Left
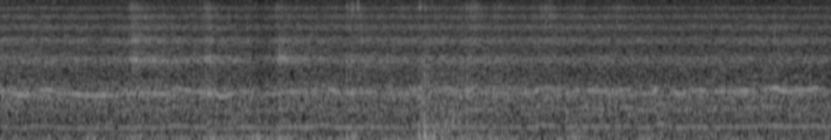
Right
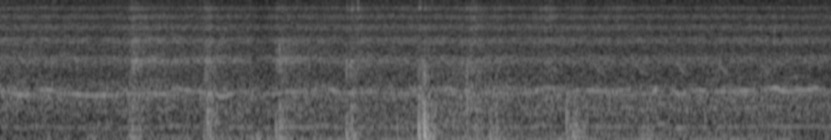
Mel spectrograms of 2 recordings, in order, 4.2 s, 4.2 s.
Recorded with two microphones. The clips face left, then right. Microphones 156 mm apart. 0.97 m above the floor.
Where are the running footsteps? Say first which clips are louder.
Right 2 dB; 60° right (ahead or behind), 3 m.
